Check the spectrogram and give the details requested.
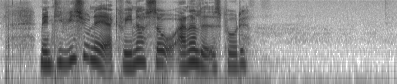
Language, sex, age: Danish, female, 62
